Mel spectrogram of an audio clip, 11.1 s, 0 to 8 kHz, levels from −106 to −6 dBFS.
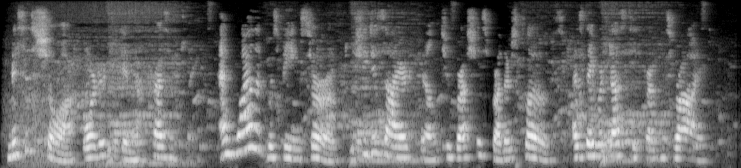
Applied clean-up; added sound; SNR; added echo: classical method log-MMSE.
